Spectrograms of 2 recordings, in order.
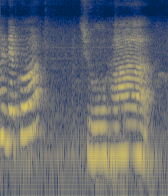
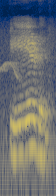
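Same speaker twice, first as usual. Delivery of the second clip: usual speaking voice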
